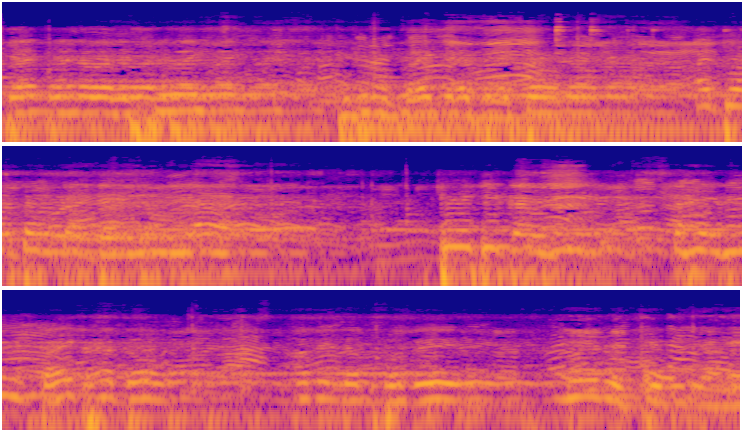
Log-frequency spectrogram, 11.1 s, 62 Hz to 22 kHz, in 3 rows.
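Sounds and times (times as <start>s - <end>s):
performers speaking dialogue: 0.0s - 11.0s.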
